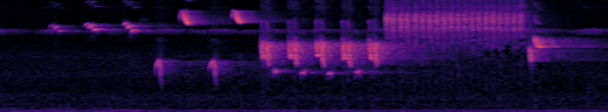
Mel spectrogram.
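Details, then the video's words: Singing nightingale: soft high whistles and slurred rising notes open the phrase, followed by loud repeated chopped notes and a long, rapid pulsing trill, finishing on a sustained high whistle; quiet surroundings. "nightingale singing"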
